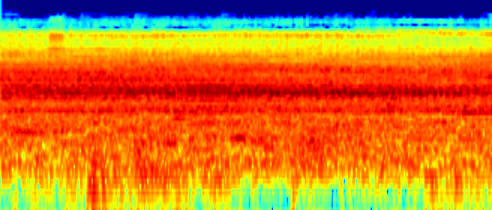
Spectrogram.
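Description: Steady diesel engine running sound from model diesel locomotives hauling a freight train past.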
